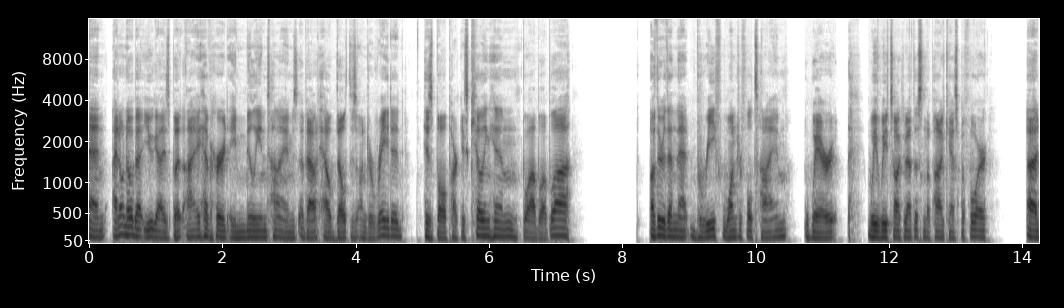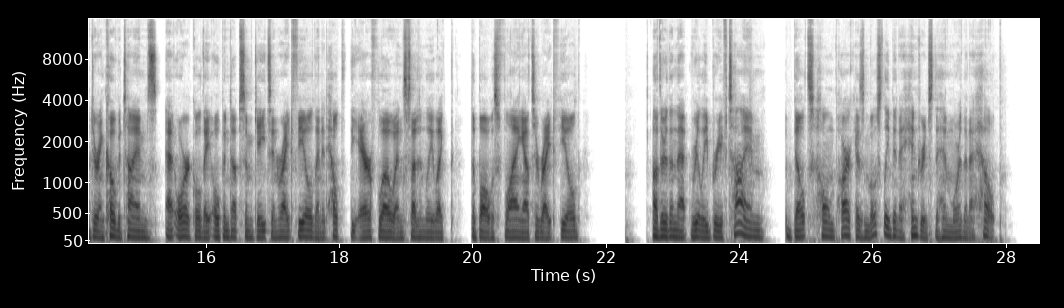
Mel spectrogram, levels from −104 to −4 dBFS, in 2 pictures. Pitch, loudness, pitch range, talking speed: 105 Hz, -29 LUFS, 100-115 Hz, 195 wpm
